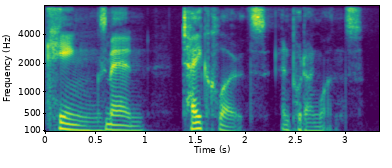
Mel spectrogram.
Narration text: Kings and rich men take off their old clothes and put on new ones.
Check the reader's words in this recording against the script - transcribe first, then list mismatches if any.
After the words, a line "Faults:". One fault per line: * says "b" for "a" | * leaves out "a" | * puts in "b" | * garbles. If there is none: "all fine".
Kings men take clothes and put on ones.
Faults:
* leaves out "and rich"
* leaves out "off their old"
* leaves out "new"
